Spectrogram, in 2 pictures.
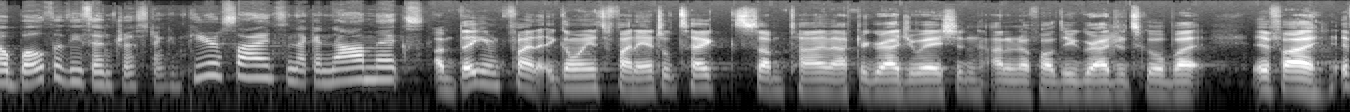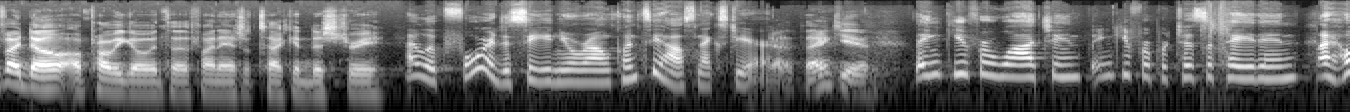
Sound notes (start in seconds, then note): none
